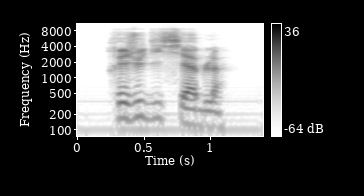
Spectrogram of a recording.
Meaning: 1. prejudicial (to) 2. harmful (to)
- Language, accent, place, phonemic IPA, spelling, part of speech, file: French, France, Lyon, /pʁe.ʒy.di.sjabl/, préjudiciable, adjective, LL-Q150 (fra)-préjudiciable.wav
